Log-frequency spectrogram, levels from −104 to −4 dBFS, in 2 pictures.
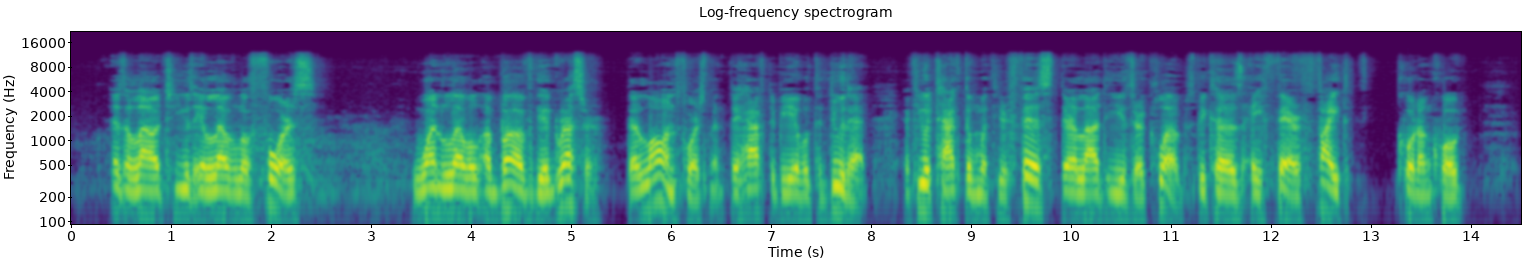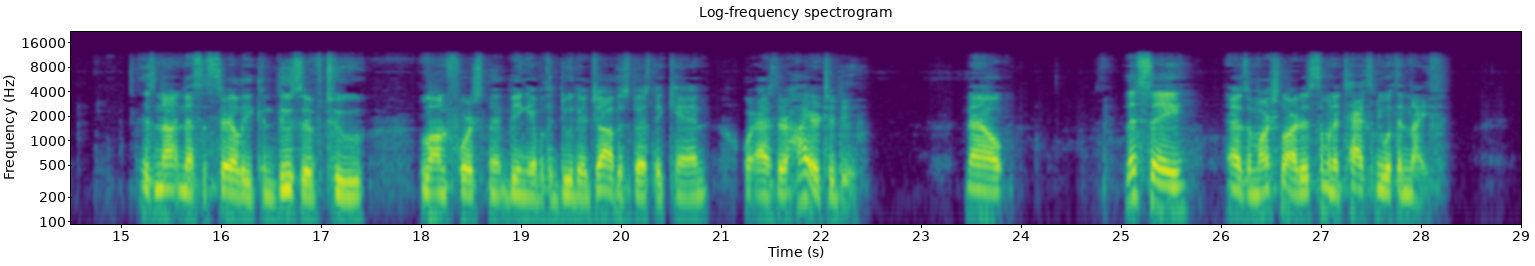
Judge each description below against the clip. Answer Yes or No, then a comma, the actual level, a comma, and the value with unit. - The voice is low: Yes, low, 120 Hz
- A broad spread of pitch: No, narrow, 2.6 semitones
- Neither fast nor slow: Yes, average, 165 wpm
